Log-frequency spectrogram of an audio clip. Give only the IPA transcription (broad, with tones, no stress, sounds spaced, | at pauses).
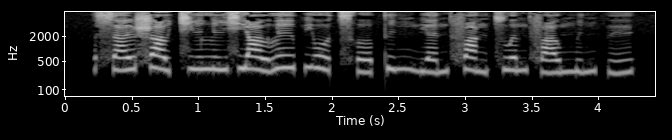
s a˧˥ ɪ̯ ʂ ɑ˥˩ ʊ̯ t͡ɕ i˧˥ l i˧˥ ɕ j ɑ˥˩ ʊ̯ l e˥ ɪ̯ p j o˥˩ ʊ̯ t͡sʰ ɤ˧˥ t̪ i˥ ŋ m j ɛ˧˥ n f ɑ˥˩ ŋ t͡s w ə˥ n f ɑ˧˥ ʊ̯ m i˧˥ ŋ p y˧˥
